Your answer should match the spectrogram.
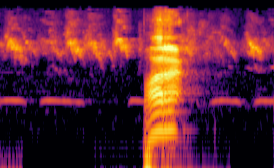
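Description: Birds calling in the background: a short low note repeated a few times a second, with faint high chirps over it. A single spoken word cuts in about a second in.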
